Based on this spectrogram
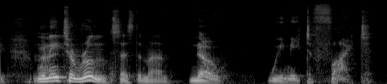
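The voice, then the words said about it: Impression of game trailer voices. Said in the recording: “That's a great impression. ... It was almost like the trailer was playing.”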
